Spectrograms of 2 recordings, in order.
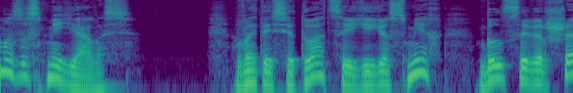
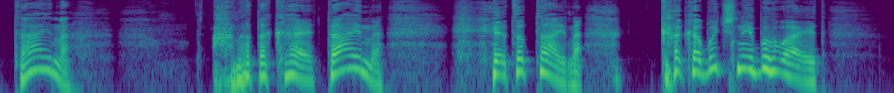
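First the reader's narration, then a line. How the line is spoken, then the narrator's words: Forced out between laughter fits. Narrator (Russian): выдавила она между приступами хохота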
